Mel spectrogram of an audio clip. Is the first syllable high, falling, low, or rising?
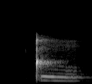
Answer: low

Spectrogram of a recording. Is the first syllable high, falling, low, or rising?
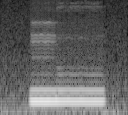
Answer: high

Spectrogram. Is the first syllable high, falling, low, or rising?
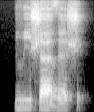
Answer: falling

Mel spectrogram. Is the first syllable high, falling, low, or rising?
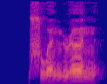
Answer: low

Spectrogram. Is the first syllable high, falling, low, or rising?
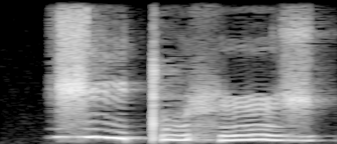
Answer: falling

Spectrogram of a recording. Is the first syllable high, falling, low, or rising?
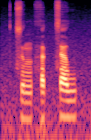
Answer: low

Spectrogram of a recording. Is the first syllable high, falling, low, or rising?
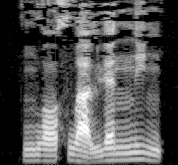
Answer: rising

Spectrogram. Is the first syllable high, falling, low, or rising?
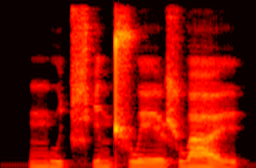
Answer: low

